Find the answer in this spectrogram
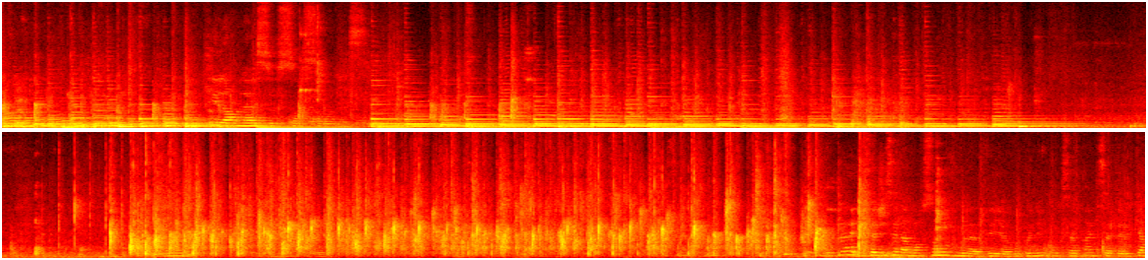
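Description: Closing bars of a song: a woman's voice singing over a bowed cello and a classical guitar, the music ending about halfway through. About three seconds later a small audience applauds for roughly ten seconds.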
